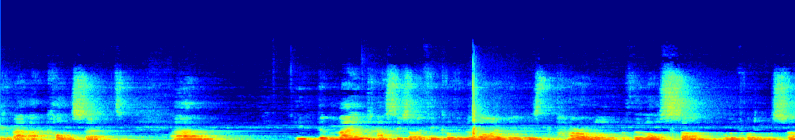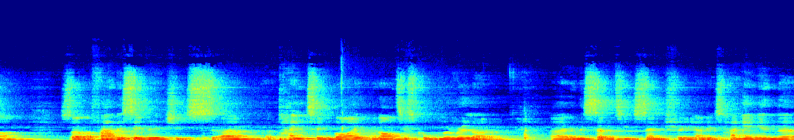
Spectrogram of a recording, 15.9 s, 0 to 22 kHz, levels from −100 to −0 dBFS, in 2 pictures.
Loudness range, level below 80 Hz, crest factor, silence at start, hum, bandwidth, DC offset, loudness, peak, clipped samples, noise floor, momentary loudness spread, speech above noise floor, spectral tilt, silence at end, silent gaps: 4 LU; -60 dBFS; 14 dB; 0 s; none; 11 kHz; under 0.1%; -23 LUFS; -8 dBFS; under 0.1%; -58 dBFS; 10 LU; 37 dB; -7.5 dB/octave; 0 s; none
